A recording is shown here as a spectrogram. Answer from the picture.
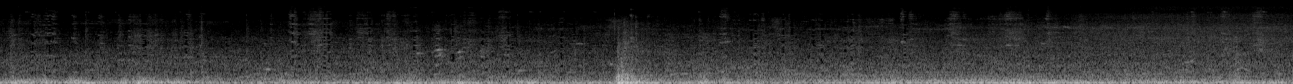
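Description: Park tram rolling along a road, a steady low rumble of its running gear and tyres, with one sharp knock about six seconds in.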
